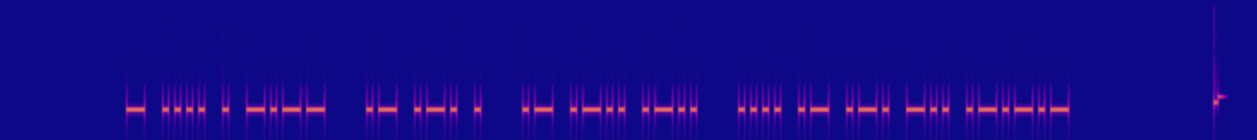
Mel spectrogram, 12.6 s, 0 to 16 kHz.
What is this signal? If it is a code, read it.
Morse code, heard as a keyed tone, about 20 wpm, 700 Hz. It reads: THEY ARE ALL HARD.
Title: Additional Easy Phrases 20wpm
